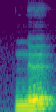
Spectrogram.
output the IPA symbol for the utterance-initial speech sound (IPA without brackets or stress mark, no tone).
n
